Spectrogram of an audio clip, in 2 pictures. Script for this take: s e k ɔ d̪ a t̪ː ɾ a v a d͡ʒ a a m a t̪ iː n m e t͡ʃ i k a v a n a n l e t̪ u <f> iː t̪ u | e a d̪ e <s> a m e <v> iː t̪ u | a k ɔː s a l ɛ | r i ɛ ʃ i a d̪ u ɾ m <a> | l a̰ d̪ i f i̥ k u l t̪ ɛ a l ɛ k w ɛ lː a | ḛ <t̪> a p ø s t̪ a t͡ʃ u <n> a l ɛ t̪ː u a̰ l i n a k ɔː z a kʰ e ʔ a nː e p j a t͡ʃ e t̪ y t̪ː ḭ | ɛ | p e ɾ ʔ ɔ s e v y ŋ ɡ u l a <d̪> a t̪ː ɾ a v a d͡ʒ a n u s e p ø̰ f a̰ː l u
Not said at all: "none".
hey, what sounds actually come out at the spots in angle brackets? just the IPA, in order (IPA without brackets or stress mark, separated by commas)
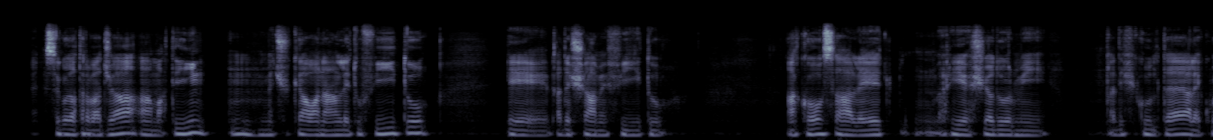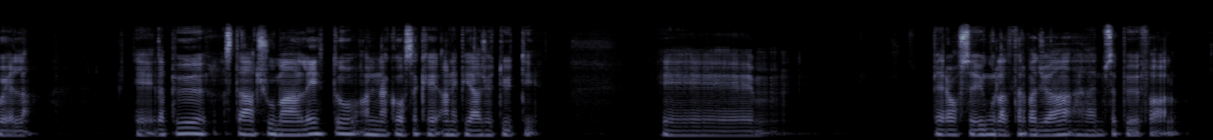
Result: f, ʃ, f, i, d̪, m, d̪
